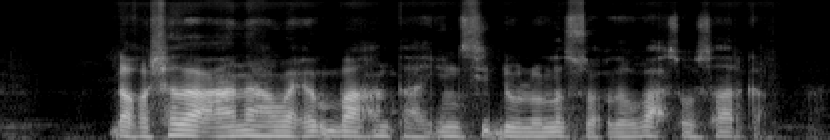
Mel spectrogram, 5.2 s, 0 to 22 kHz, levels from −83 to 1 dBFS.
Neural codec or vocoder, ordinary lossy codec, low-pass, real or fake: codec, 44.1 kHz, 7.8 kbps, DAC; none; none; fake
